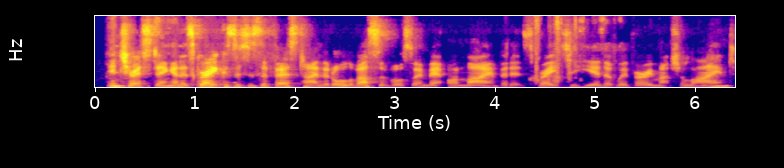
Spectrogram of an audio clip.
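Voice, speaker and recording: A woman with an Australian accent in a bright, sharp tone, with lively intonation, a very fast pace and hardly any pauses. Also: medium pitch for a woman. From Australia, rural Queensland. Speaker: panel moderator. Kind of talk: online panel discussion.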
